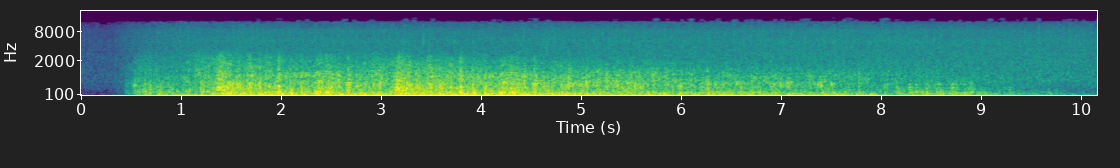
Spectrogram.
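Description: Heavy rain with rolling thunder, a loud continuous low rumble and dense hiss of rain that starts abruptly and then slowly tapers slightly toward the end.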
